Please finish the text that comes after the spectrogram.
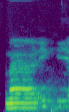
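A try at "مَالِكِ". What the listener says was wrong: Li turun, jangan li. Mali.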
